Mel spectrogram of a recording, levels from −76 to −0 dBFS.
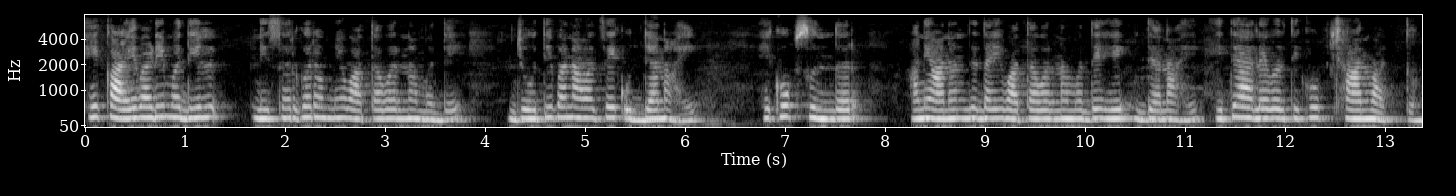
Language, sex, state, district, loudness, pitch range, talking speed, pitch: Marathi, female, Maharashtra, Pune, -18 LUFS, 230-260 Hz, 110 wpm, 240 Hz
